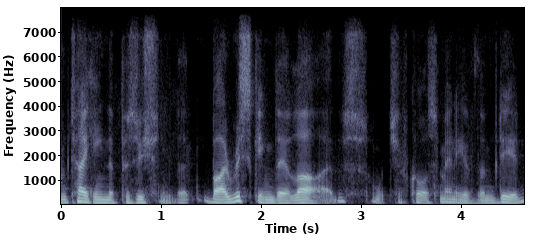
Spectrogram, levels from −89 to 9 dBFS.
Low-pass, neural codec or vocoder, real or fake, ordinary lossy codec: 7.2 kHz; none; real; Opus, 16 kbps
